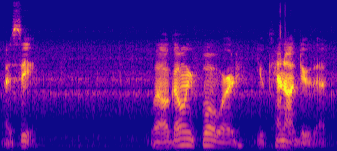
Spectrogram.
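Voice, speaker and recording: A stern male boss in an old-time radio play. His voice is piercingly forceful and on the low side, curt, formal and disapproving, with faint noise behind it. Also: big pitch swings, slow pace, vocal fry, exaggerated voice, poor audio. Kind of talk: golden-age radio drama acting.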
